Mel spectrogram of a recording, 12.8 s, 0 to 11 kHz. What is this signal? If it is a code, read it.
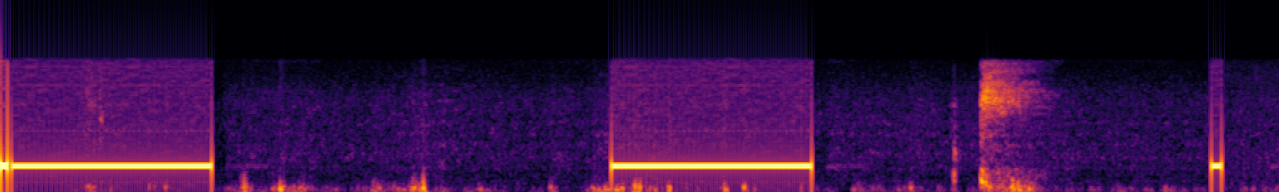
Ringback tone (North America), 440 + 480 Hz.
